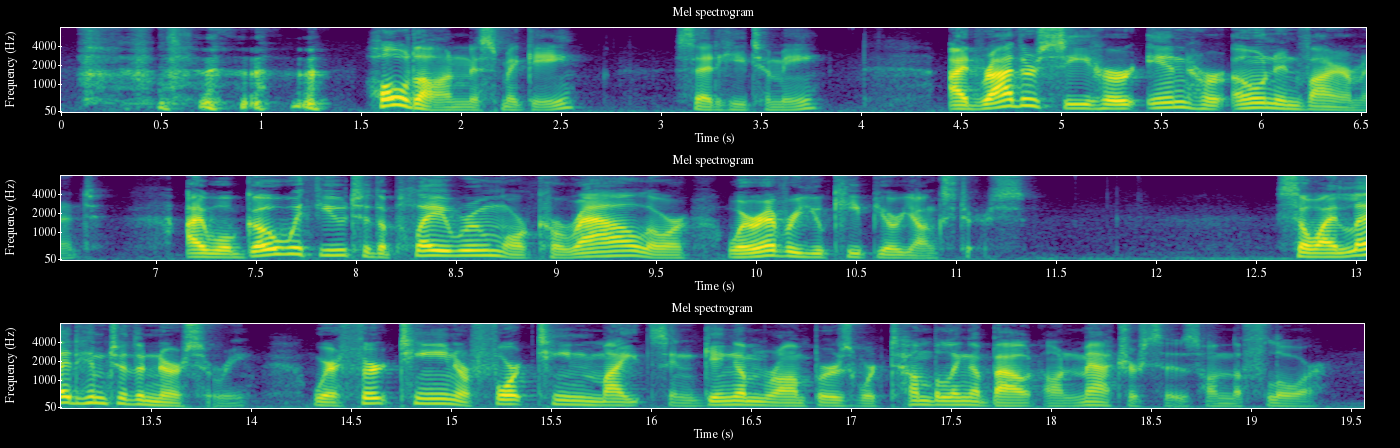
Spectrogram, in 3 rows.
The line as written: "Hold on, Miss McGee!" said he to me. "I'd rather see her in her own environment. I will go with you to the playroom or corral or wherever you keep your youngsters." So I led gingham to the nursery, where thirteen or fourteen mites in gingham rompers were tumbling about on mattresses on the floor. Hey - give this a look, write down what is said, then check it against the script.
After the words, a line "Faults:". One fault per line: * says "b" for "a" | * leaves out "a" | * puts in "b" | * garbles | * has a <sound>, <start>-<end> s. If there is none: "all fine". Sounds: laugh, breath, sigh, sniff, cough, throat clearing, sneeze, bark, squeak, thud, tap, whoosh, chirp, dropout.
"Hold on, Miss McGee!" said he to me. "I'd rather see her in her own environment. I will go with you to the playroom or corral or wherever you keep your youngsters." So I led him to the nursery, where thirteen or fourteen mites in gingham rompers were tumbling about on mattresses on the floor.
Faults:
* has a laugh, 0.1-1.4 s
* says "him" for "gingham"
